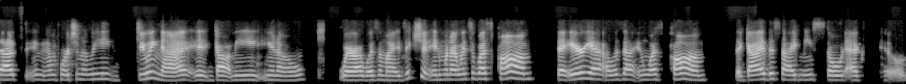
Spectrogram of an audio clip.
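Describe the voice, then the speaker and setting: In a plain, everyday voice, a woman with an American accent speaks at a fairly slow pace, her pitch fairly high and her intonation fairly even. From Florida. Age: 20s. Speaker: guest on recovery talk show. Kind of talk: casual interview.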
